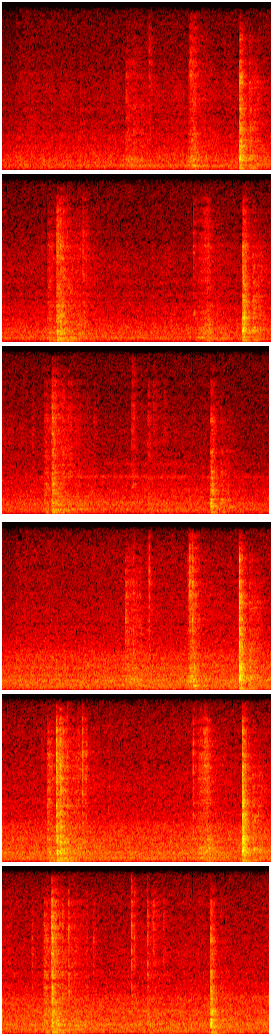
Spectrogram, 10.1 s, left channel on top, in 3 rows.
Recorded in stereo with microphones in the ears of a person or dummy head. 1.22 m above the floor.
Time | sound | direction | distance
1.5 | a drawer | 80° right | 3 m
